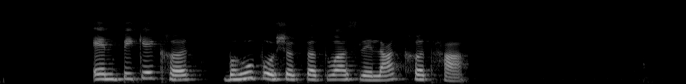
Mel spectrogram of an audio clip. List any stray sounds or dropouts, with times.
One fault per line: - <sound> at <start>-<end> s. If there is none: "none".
none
